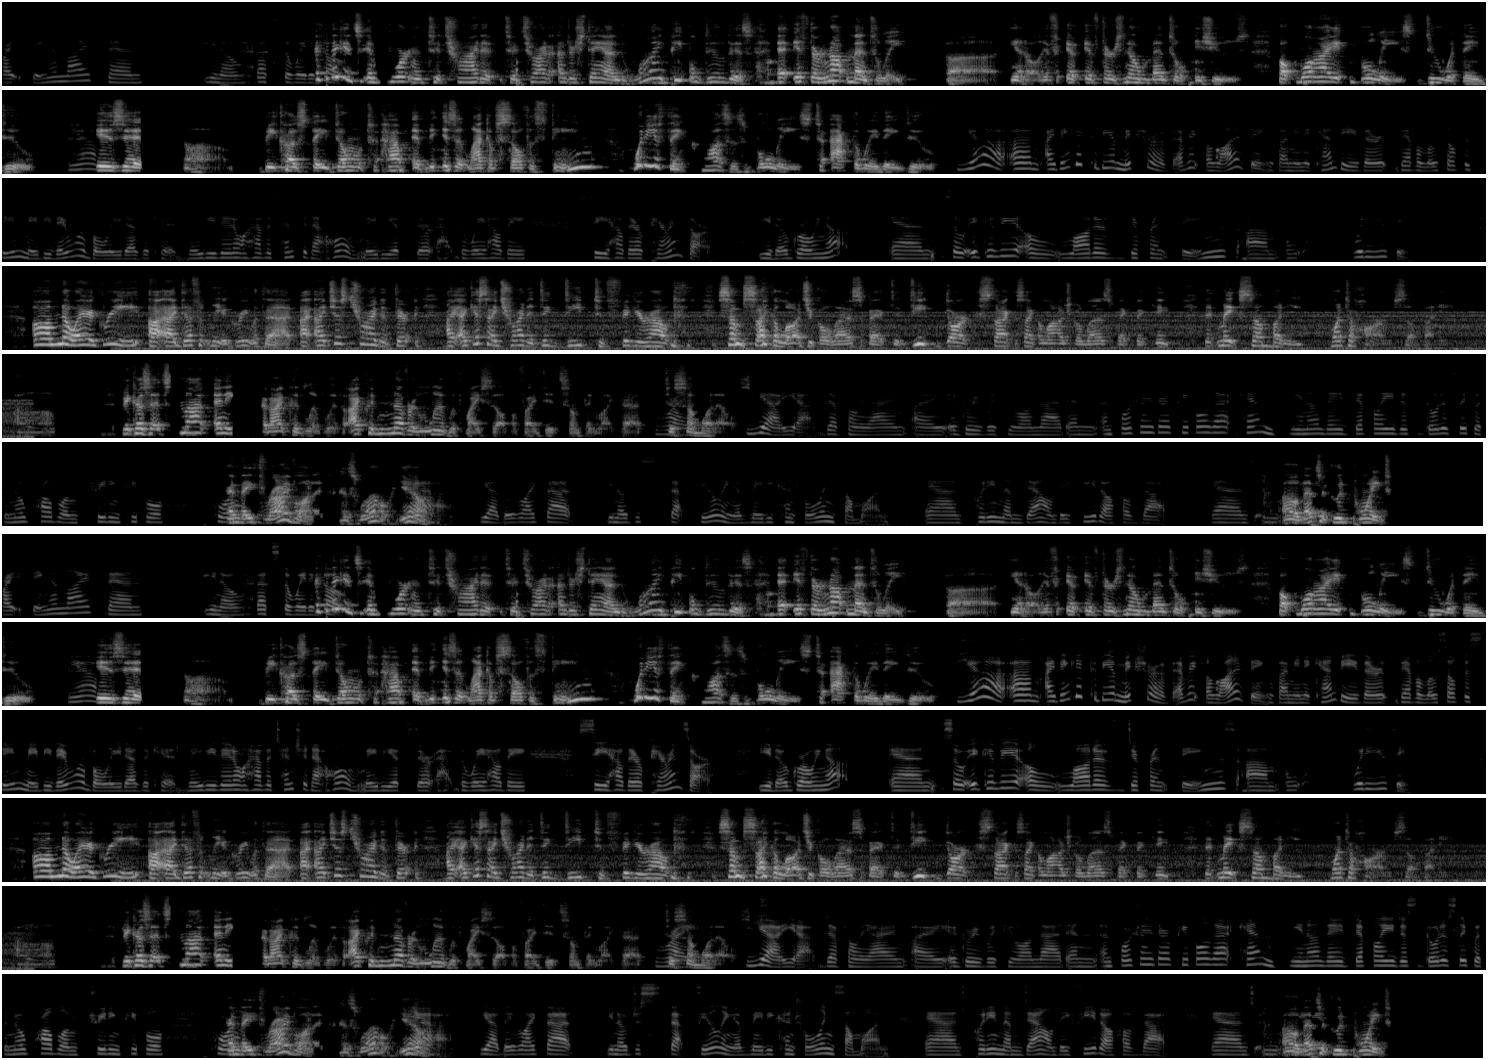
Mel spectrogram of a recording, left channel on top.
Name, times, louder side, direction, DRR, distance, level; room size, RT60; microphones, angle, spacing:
voice 1, 0.0-1.4 2.0-3.4 15.5-15.8 24.4-38.1 38.5-42.8 43.2-43.8 59.6-60.8 65.9-66.3 66.8-76.8 78.2-78.7 79.0-79.9 80.2-87.4, right 4 dB, 85° right, 0.9 m, -47 dB
voice 2, 3.1-9.0 9.4-15.2 15.8-16.2 16.7-17.0 17.5-20.8 21.2-24.2 44.6-59.0 59.5-59.9 60.6-61.7 62.0-66.8 76.4-78.4 87.0-88.1, left 1 dB, 10° left, 0.4 m, -31 dB
sound 1, 45.6-59.7, left 3 dB, 75° left, 2.4 m, -49 dB
head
